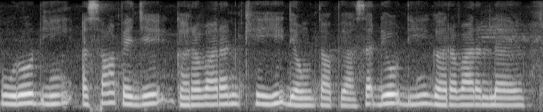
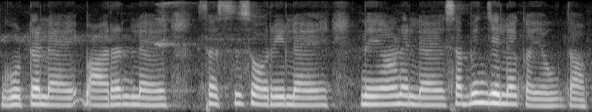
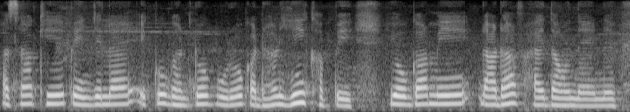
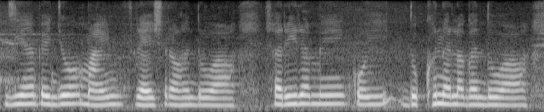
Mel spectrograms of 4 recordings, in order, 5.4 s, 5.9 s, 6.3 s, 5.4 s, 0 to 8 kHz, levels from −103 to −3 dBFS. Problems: constant background noise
